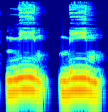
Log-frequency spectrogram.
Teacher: तो मीम को सिंपल सा हम अपने दोनों होठों को मिला करके यानी जो दोनों होठ हैं उसको हम मिला करके हम अदा करते हैं मीम मीम और इसकी जो आवाज है वो नाक में भी जाती है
